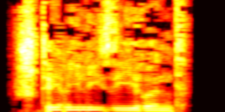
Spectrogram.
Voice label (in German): "sterilisierend", German; adjectives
